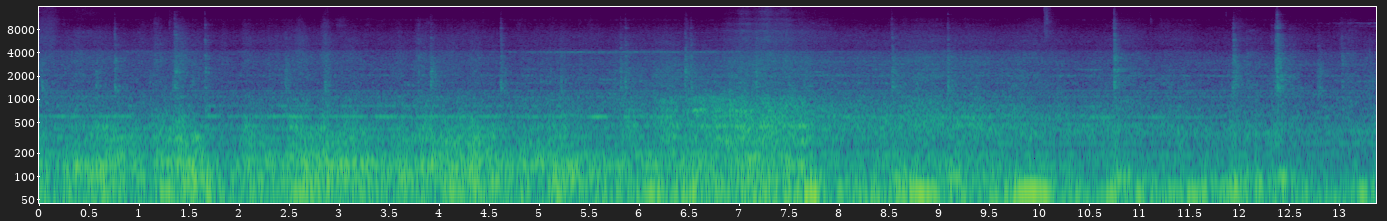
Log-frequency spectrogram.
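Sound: train riding on rails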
